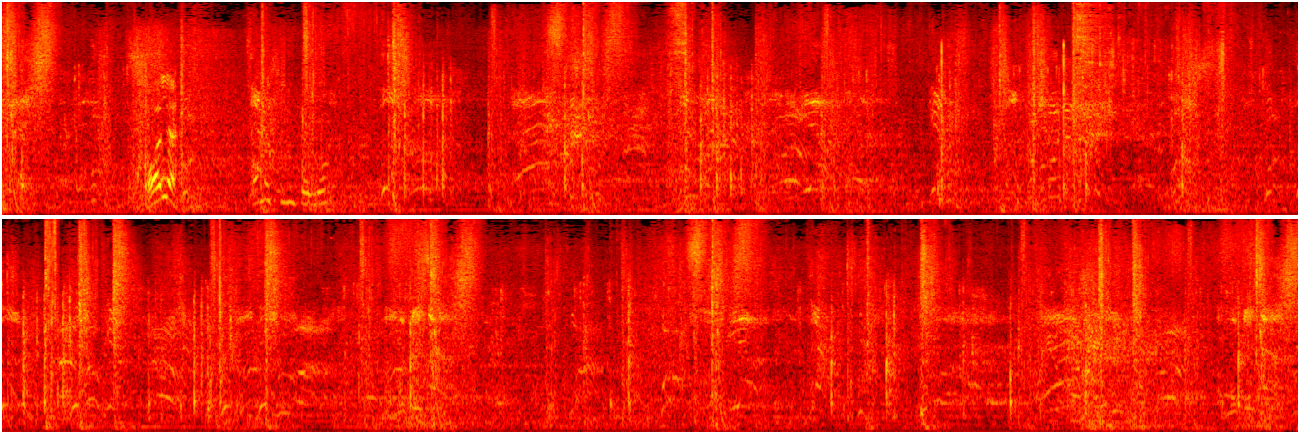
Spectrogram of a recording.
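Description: Punches and kicks land with sharp thuds and smacks.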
